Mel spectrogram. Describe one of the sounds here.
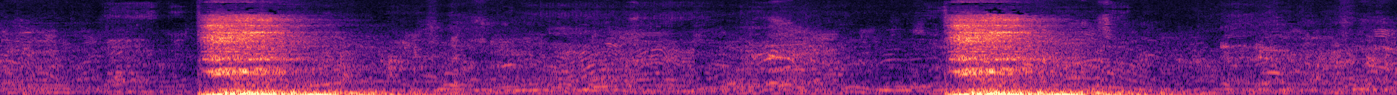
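A game menu plays a short whooshing swell.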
